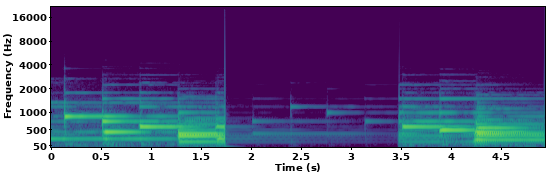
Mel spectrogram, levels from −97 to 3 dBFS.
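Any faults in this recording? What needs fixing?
One channel inverted is the likely cause of the collapse between 1.74 and 3.49 s. With one side's polarity flipped, everything common to left and right cancels when the two are combined to mono, so the centred content and low end fall away and the level drops by about 34 dB. What remains is only the small difference between the channels, a faint trace of the sound until normal level returns at 3.49 s. Checking polarity on every channel and monitoring a mono fold-down before release would catch this inversion.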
